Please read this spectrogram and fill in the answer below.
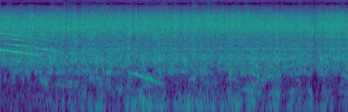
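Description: Heavy rain falling steadily on a village street, a dense, even hiss of downpour.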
